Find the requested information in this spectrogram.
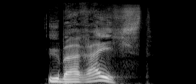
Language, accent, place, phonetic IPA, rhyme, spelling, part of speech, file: German, Germany, Berlin, [ˌyːbɐˈʁaɪ̯çst], -aɪ̯çst, überreichst, verb, De-überreichst.ogg
- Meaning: second-person singular present of überreichen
